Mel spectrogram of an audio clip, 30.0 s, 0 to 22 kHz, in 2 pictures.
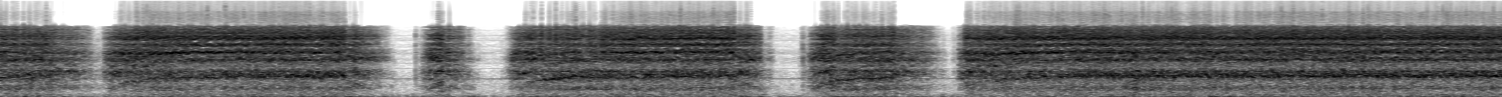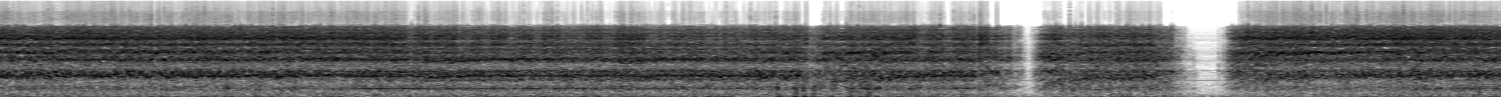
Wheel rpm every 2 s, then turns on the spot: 130, 180, 80, 160, 100, 190, 210, 210, 210, 230, 230, 210, 150, 120, 210.
24-26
